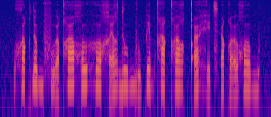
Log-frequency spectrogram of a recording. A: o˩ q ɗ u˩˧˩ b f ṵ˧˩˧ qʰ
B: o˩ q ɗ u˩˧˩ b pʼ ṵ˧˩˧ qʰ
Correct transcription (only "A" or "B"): A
